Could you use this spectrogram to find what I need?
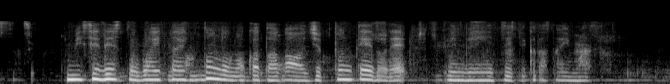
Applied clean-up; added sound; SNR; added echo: neural separator model SepFormer DNS4.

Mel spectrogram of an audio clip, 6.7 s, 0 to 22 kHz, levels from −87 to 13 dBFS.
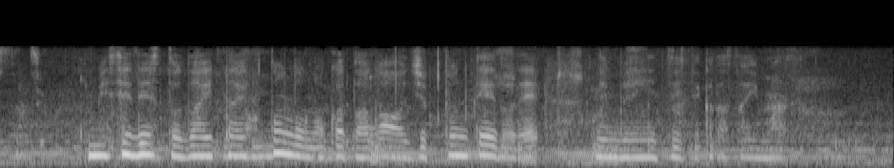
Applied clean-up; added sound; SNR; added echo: none; none; none; none.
